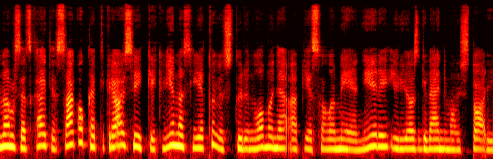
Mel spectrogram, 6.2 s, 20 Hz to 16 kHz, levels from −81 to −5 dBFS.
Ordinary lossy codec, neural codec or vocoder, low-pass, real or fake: AAC, 64 kbps; codec, 44.1 kHz, 2.6 kbps, DAC; 14.4 kHz; fake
